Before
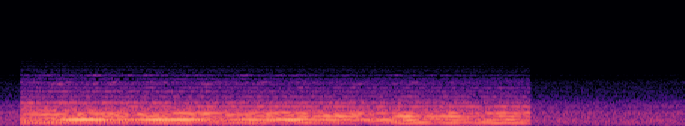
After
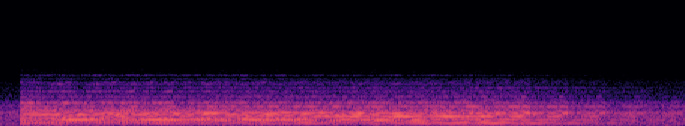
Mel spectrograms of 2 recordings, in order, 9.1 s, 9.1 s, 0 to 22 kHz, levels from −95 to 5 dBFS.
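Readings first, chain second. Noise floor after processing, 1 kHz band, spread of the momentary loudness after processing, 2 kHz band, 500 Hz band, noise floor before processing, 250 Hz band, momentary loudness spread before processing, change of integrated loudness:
−48 dBFS, −6.5 dB, 12 LU, can't be measured, −7.0 dB, −46 dBFS, −12.0 dB, 8 LU, −11.5 dB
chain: Bessel low-pass filter 1,300 Hz, order 2
parametric band 150 Hz −8.5 dB 1.5 octaves
downward compressor, threshold −27 dBFS, peak gain reduction 9 dB
repeating echo 503 ms, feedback 55%, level −4 dB
level −2 dB

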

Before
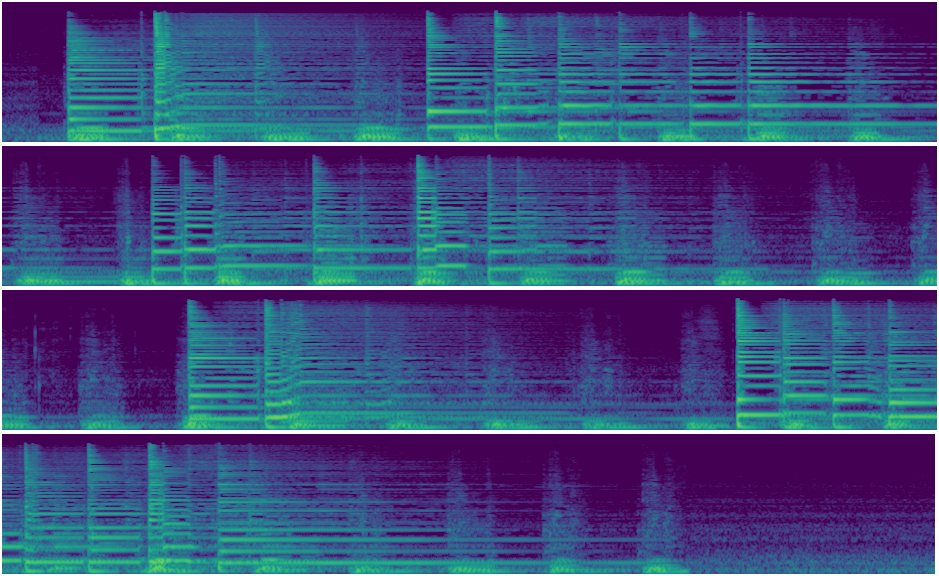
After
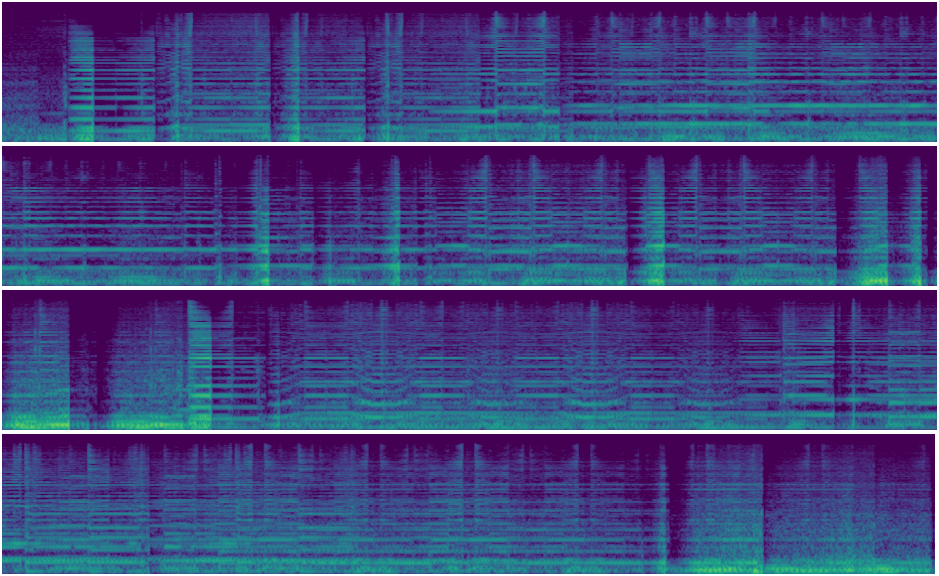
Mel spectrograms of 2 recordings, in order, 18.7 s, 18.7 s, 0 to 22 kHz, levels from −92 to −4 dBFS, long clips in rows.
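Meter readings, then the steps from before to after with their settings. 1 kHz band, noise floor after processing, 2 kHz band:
−10.0 dB, −53 dBFS, −11.5 dB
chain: feedback delay that plays each chunk backwards 289 ms, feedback 58%, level −3 dB
volume swells 602 ms
single-tap delay 1,052 ms −3.5 dB
downward compressor, threshold −28 dBFS, peak gain reduction 7 dB
gate with flip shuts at −31 dBFS, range −24 dB
automatic gain control gain up to 8.5 dB
level +5 dB

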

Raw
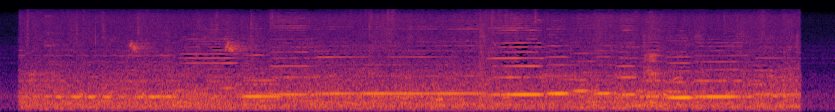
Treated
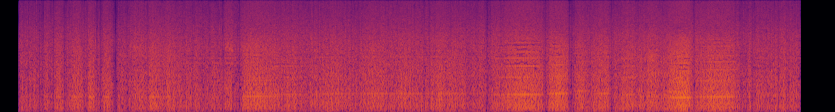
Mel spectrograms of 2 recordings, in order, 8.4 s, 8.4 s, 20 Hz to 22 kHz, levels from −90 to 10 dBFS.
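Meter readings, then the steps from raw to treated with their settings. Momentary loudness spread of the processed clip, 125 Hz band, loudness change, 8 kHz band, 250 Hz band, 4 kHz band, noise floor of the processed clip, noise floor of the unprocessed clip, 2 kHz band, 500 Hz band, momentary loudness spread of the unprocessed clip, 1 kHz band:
5 LU, +1.5 dB, +1.5 dB, +10.0 dB, −2.0 dB, +9.5 dB, below −85 dBFS, −47 dBFS, +7.0 dB, −7.0 dB, 7 LU, +0.5 dB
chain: compressing power law on the bin magnitudes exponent 0.25
Bessel low-pass filter 4,300 Hz, order 2
gate on every frequency bin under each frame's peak −20 dB strong
in parallel at 0 dB: downward compressor, threshold −33 dBFS, peak gain reduction 15.5 dB
on the sum: bit reduction 4 bits

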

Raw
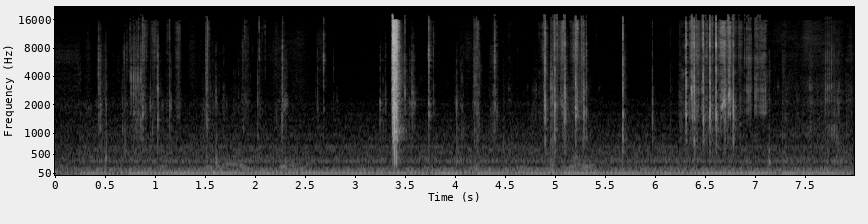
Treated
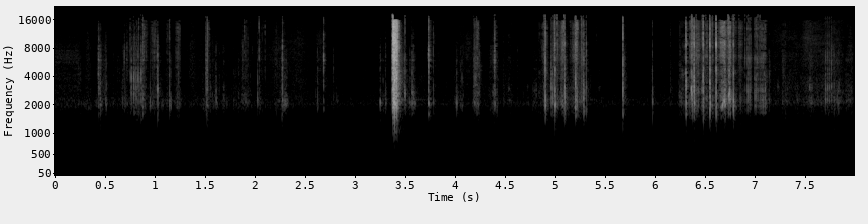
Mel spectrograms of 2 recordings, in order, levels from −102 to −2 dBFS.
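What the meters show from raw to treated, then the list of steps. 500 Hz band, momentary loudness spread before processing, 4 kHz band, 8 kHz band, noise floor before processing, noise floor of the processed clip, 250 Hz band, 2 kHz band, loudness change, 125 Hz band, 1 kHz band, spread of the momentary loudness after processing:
below −35 dB, 24 LU, −2.5 dB, −2.5 dB, −64 dBFS, below −85 dBFS, can't be measured, −5.5 dB, −2.5 dB, below −40 dB, below −25 dB, 24 LU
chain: Chebyshev high-pass filter 2,100 Hz, order 4
level −2 dB

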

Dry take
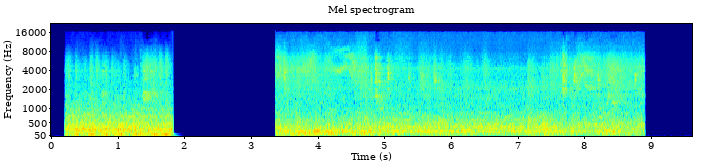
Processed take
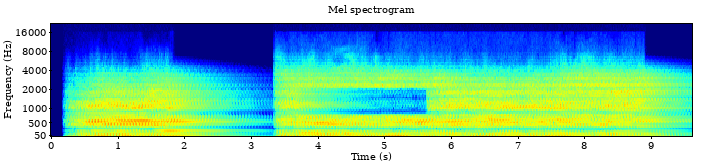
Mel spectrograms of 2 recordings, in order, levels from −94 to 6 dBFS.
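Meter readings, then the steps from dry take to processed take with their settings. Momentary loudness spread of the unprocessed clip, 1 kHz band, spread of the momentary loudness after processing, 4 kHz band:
5 LU, +14.0 dB, 11 LU, +3.5 dB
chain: Chebyshev band-stop filter 320–690 Hz, order 5
three-way crossover with the lows and the highs turned down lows −18 dB, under 450 Hz, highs −19 dB, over 2,300 Hz
on a send: backwards echo 34 ms −9.5 dB
on the sum: automatic gain control gain up to 15 dB
brickwall limiter −16.5 dBFS, peak gain reduction 8.5 dB
notch comb filter 590 Hz
ring modulation 300 Hz
bit reduction 11 bits
gain on a spectral selection 0:03.70–0:05.63, 740–2,100 Hz −29 dB
spring reverb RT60 2.7 s, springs 46 ms, chirp 70 ms, DRR −9 dB

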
